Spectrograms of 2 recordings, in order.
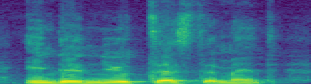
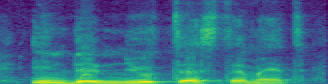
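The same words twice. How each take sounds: The two takes are said the same way.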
